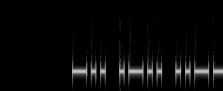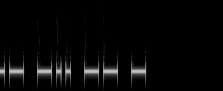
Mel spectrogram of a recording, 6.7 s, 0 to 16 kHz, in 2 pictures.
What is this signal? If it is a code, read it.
Morse code, heard as a keyed tone, about 17 wpm, 700 Hz. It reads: DL2DMT
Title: DXCC-100 Call Signs - 6 Characters - Repeated 2x - 17wpm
